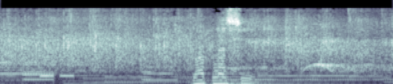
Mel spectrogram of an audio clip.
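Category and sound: crowd, audience clapping and cheering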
